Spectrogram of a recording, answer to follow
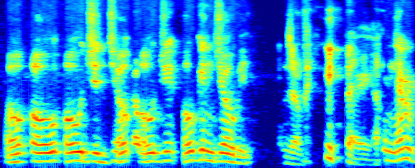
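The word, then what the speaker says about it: Ogunjobi: big ones you got fletcher cox and um ojinobi oh oh oh oh ogan joby there you go they never pronounce these names uh yeah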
